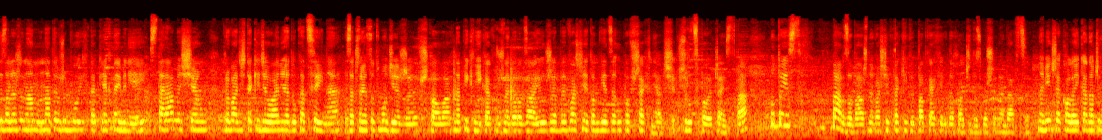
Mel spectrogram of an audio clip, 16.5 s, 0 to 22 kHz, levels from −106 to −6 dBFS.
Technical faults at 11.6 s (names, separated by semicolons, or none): channel delay (comb filtering)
